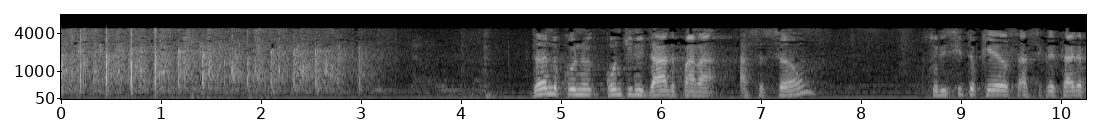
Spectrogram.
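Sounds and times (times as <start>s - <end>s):
people applauding in a council chamber: 0.0s - 3.4s
speech: 4.7s - 7.6s, 8.7s - 10.2s.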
